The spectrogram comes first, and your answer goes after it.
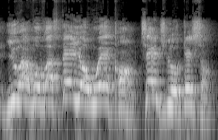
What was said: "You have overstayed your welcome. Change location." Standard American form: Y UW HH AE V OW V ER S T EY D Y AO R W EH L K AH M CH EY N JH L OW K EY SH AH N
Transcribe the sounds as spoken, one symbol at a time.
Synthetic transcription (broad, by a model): Y UW HH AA V OW V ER S T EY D Y AO W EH K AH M CH EY N JH L OW K EY SH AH N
